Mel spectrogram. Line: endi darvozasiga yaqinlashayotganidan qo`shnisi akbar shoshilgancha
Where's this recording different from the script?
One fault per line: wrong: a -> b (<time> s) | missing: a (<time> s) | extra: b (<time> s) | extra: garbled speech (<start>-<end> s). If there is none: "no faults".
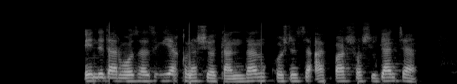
no faults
